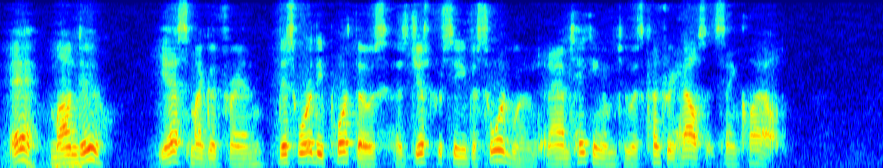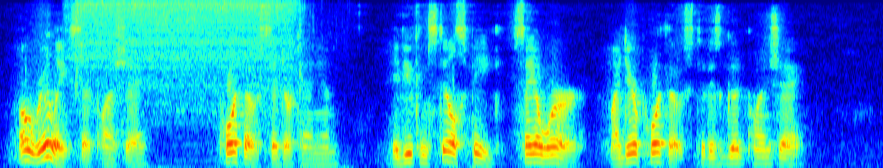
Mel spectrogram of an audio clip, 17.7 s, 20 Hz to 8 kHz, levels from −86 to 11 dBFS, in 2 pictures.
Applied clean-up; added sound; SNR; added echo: none; Sink (filling or washing) / Water tap, faucet; 12 dB; none.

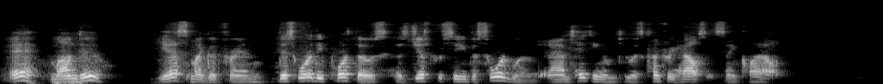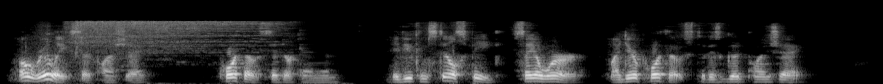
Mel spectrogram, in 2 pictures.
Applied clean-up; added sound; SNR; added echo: classical method log-MMSE.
